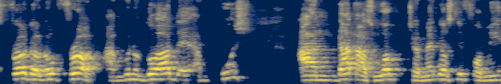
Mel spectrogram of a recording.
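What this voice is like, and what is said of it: Nigerian accent. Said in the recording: “I'm African, I've got this accent ... my Nigerianness”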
